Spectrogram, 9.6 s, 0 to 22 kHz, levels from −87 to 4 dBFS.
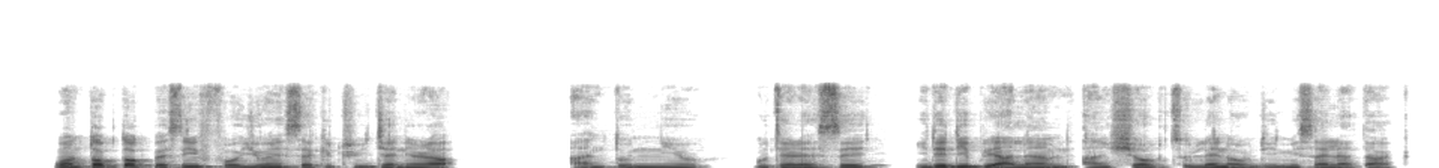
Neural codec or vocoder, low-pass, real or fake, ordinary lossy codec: vocoder, 24 kHz, 100 mel bands, Vocos; 10.8 kHz; fake; none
